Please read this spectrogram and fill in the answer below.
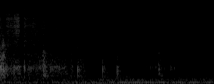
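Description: Faint rustling and a few light ticks of a paper instruction booklet being held open and handled, fading to near silence.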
